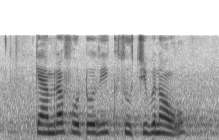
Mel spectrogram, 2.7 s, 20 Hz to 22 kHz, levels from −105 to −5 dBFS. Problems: constant background noise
